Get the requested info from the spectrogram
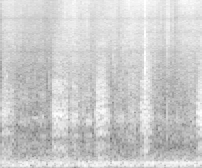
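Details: Midnight, a black dog and former stray taken in and adopted by neighbours, who lives with two yellow Labradors, Hannah and Remington, pants in rhythmic breathy bursts about twice a second over a steady low background hum.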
